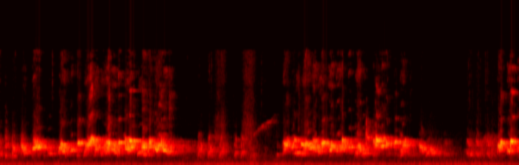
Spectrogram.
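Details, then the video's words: Red-whiskered bulbul singing in the 'tiep khach' style: bright, rapid warbled phrases of chirps and slurred whistles, two long bursts separated by a short pause, over a faint low hum. "Tiep khach -Kênh về chim Chào mào"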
